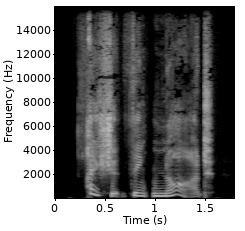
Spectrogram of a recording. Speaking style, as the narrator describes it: exclaimed Anna indignantly

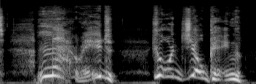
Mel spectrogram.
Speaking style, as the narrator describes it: the baronet cried in rage and wonder

